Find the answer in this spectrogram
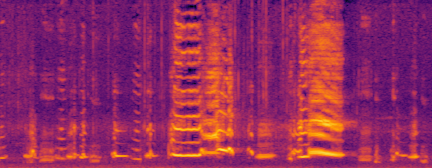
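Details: Australian magpies (Gymnorhina tibicen) singing, recorded over a few months: a rich run of warbling, fluted notes around mid pitch, with two louder, harmonic-rich slurred phrases that glide upward, interspersed with short lower chortles.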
